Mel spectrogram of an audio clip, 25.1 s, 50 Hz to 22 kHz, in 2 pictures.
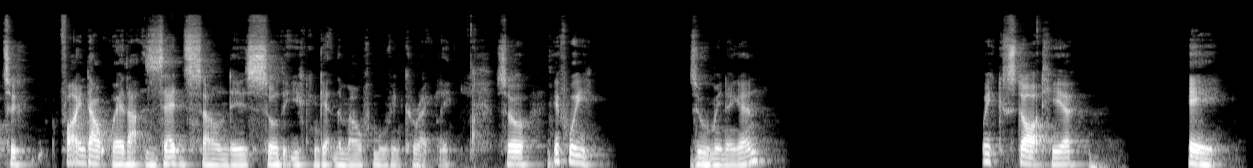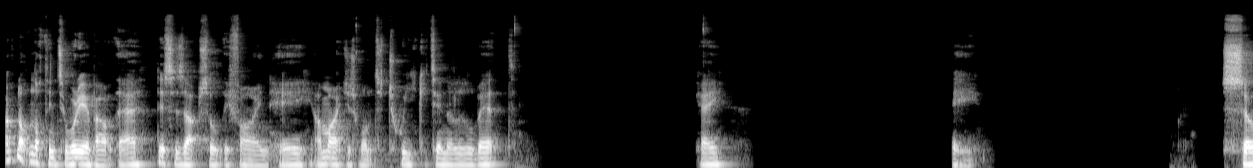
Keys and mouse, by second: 6.4 click, 7.9-10.3 drag, 16.1-17.7 drag, 18.5-19.5 drag, 22.0-24.2 drag.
